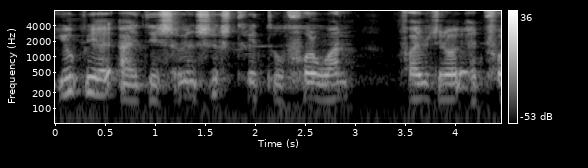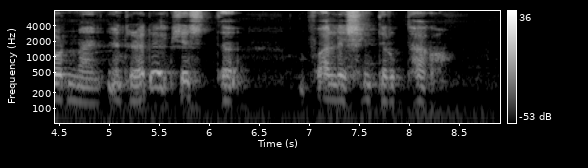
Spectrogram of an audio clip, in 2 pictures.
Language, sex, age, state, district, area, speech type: Manipuri, male, 30-45, Manipur, Churachandpur, rural, read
